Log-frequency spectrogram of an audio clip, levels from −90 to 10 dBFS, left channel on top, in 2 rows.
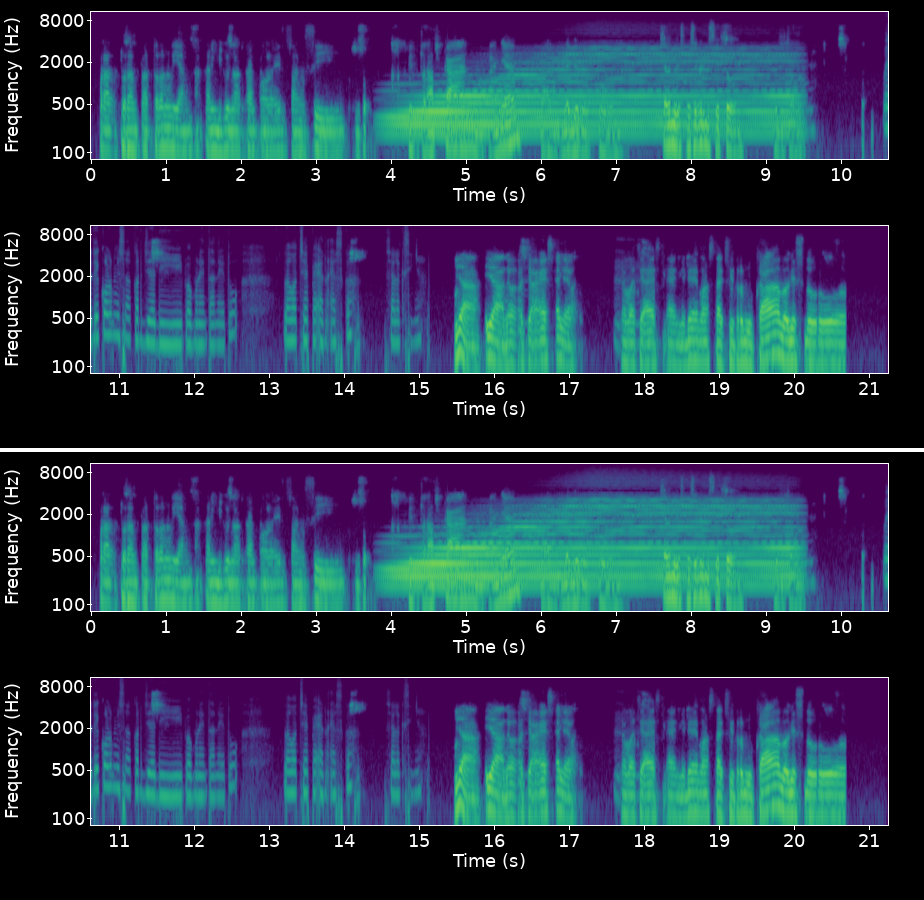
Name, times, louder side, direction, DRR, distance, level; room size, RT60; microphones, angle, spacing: voice 1, 0.1-3.7 4.0-7.1 7.6-8.7 9.1-9.5 10.0-10.1 11.4-11.6 14.1-14.2 15.5-17.1 17.7-20.7, equal, 5° left, 2.3 m, -22 dB
sound 1, 3.8-9.5, right 2 dB, 30° right, 0.9 m, -20 dB
voice 2, 9.2-9.7 10.6-13.0 13.2-14.2 14.5-15.1 16.4-16.6 17.6-18.1, left 1 dB, 25° left, 6.1 m, -37 dB
head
